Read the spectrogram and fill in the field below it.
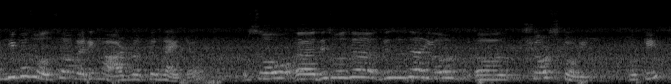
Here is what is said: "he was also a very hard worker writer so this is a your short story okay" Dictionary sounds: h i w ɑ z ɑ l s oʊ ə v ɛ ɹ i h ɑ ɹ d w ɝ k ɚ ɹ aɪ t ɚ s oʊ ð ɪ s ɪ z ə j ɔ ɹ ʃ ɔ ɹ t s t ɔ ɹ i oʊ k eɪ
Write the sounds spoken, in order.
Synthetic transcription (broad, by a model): h i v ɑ z ɑ l s oʊ ə v ɛ ɹ i h ɑ ɹ d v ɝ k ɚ ɹ aɪ t ɚ s oʊ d ɪ s ɪ z ə j ɔ ɹ ʃ ɔ ɹ t s t ɔ ɹ i oʊ k eɪ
